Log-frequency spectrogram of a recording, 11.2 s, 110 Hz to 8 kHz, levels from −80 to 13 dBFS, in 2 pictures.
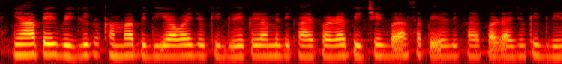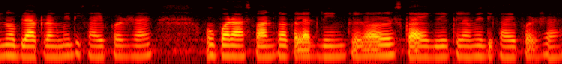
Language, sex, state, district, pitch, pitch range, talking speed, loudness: Hindi, female, Bihar, Sitamarhi, 190 Hz, 185-200 Hz, 295 wpm, -23 LUFS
